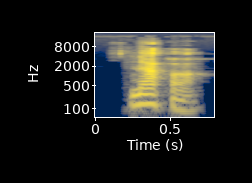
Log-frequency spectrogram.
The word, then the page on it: napper: Australian English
